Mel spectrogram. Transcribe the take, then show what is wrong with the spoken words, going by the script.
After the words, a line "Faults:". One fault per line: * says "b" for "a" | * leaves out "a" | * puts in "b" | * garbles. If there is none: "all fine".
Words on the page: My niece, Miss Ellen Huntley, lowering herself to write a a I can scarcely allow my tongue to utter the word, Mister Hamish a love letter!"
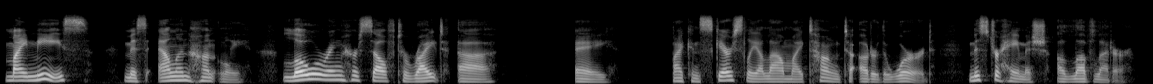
My niece, Miss Ellen Huntley, lowering herself to write a a I can scarcely allow my tongue to utter the word, Mister Hamish a love letter!"
Faults:
all fine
